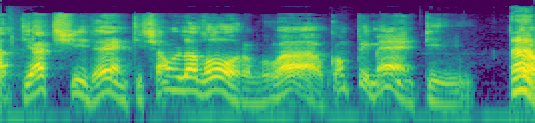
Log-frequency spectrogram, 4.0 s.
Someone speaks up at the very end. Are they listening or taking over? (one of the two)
taking over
